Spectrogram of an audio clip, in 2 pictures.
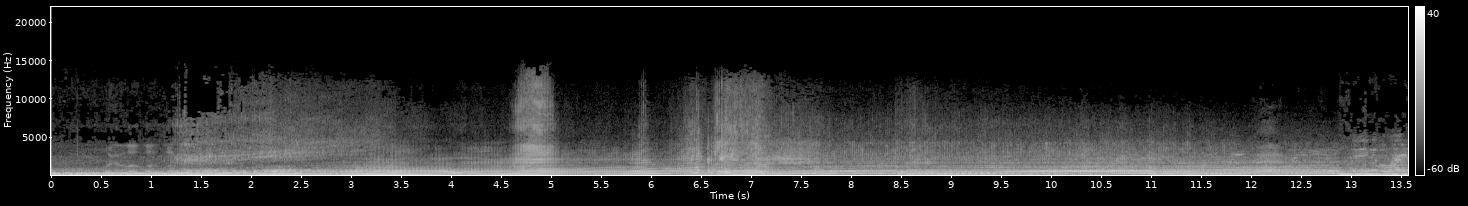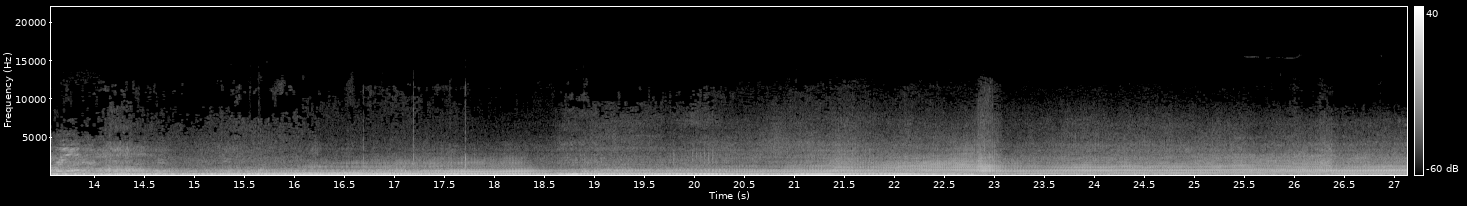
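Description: Drag race cars, a Hellcat against a Camaro, loud and continuous with rising and falling engine pitch sweeps as the cars rev and accelerate, crowd chatter over the top throughout.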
